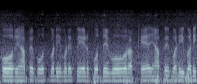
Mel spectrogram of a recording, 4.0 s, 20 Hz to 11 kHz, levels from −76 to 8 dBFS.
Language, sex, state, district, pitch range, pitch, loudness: Hindi, male, Haryana, Rohtak, 120-125 Hz, 125 Hz, -18 LUFS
